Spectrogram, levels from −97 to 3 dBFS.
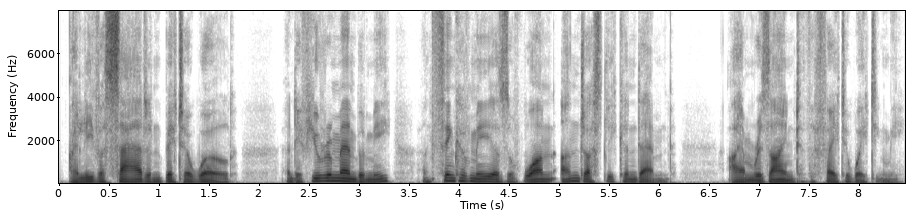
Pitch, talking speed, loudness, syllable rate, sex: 95 Hz, 205 wpm, -20 LUFS, 6.0 syllables/s, male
